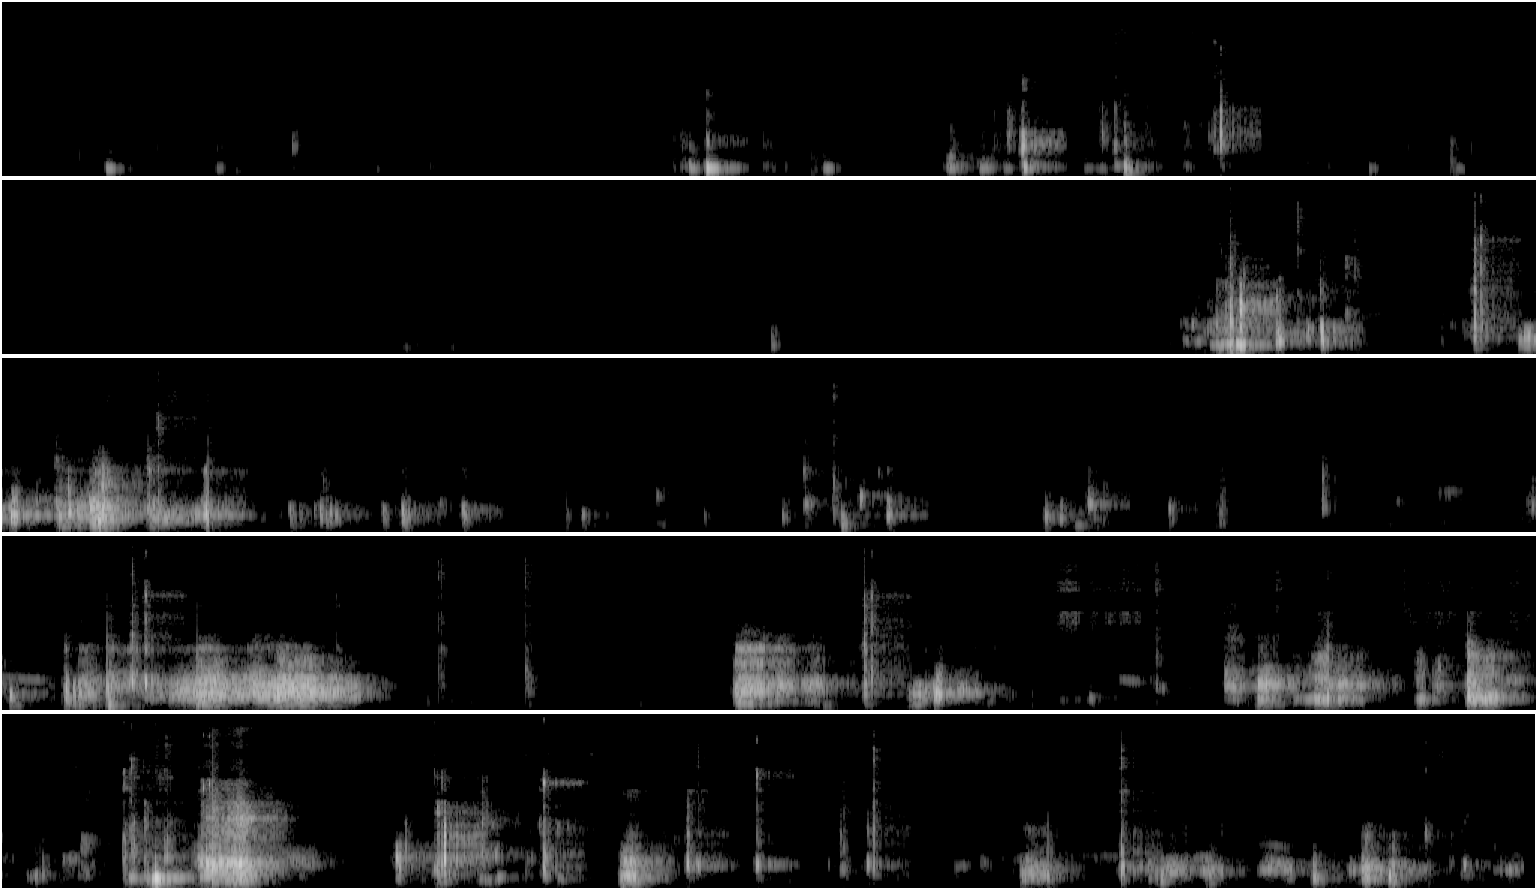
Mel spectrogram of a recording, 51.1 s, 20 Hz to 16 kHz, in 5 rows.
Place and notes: Tündern, Hameln, Germany Underwater Sounds Weser Lakes - UNDERWATER SOUNDS (Lakes at the Wesser)
Sounds underwater at the lake along the Weser river in Hameln, recorded with Underwater camera and microphones for underwater sound recordings. Recording took place in July 2017.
